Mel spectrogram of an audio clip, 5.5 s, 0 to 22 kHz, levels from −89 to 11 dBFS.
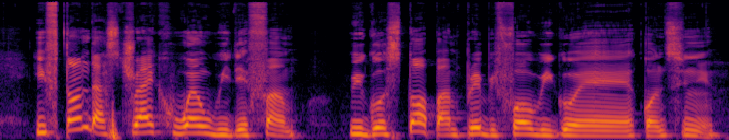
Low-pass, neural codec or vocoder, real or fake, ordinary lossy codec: none; none; real; none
